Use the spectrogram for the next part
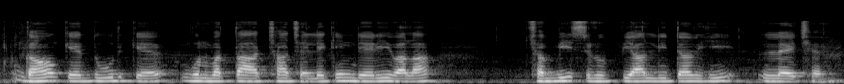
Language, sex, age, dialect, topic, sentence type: Maithili, male, 18-24, Angika, agriculture, question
